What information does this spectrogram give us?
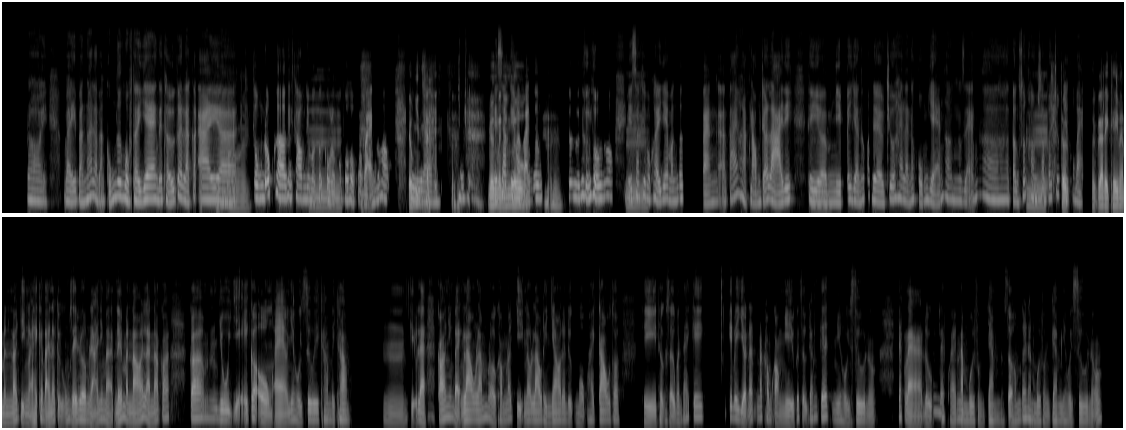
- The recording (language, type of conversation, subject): Vietnamese, advice, Làm sao để giữ liên lạc với bạn bè khi bạn rất bận rộn?
- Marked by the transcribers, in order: other background noise; chuckle; laughing while speaking: "Đúng, chính xác"; laugh; laughing while speaking: "ngưng là ngưng luôn, đúng hông?"; tapping; tsk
